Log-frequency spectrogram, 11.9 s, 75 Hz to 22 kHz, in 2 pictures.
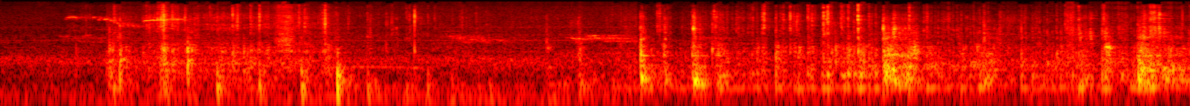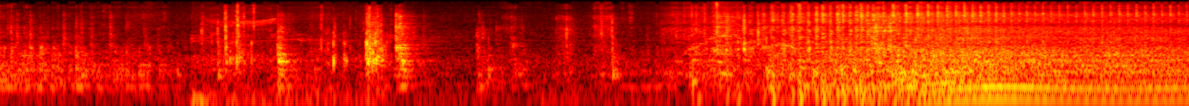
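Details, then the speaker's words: Briggs & Stratton 7.25 163cc OHV EX engine on Toro push mower, after head gasket replacement, clattering then catching into a steady even drone with no more huffing puffing; running normally. "No more huffing and puffing."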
